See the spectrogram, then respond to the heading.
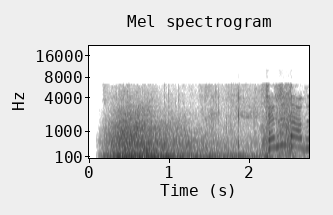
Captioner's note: whooshing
